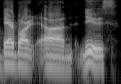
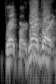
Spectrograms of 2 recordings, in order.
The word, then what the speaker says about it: Breitbart: I read something on Bear Bar News. I guess that's how you say it. Anyway, Bear Bar News. I mean, I'm like, how do you say that name? Breitbart. Thank you. Breitbart.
